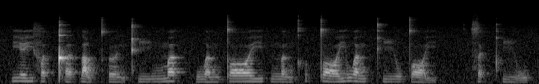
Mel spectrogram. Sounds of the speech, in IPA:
j e˥ j f ɐ˨ t̚ kʰ ɐ˨˥ t̚ aː˨˩ w t̪ʰ ɵ˨˩ n kʰ iː˨˧ ŋ m ɐ˥ k̚ | w ɐ˨ ŋ t̪ ɔː˥ j | n̪ ɐ˨˩ ŋ kʰ ʊ˥ k̚ t̪ ɔː˨˥ j w ɐ˧ ŋ kʰ iː˨ w t̪ ɔː˨˩ j | t͡s ɐ˨˥ k̚ pʰ iː˨˩ w

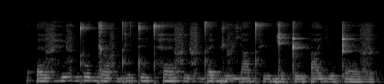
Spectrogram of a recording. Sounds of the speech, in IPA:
ʔ ɛ˨ v ɦ y˦ v d̪ u˦ ɡʲ ɔ˨ v d̪ i˨˦ t y˨ t̪ʰ ɛ˦ f i˨ v d̪ ɛ˦ bʲ u˨ v j a˦ t̪ʰ y˨ ɡ i˨ ʈ i˨ ʔ a˦ j y˨ ʈ ɛ˨ v

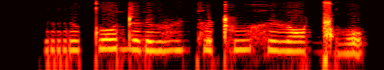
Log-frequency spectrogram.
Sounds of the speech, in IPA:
r ɯ t̪ o d ə ɽ ɨ v y kʲ ɔ ʈʰ ɯ x ɨ ɭ ɔ ɡ͡ǁ o

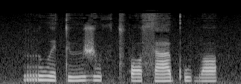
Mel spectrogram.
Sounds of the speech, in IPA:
r u e̯ t ʉ ʒ u θ t͡sʼ ɔ s a kʷʼ ɘ b ɒ

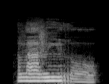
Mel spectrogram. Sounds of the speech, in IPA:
β a˦ v ĩ˦ r ɔ˨

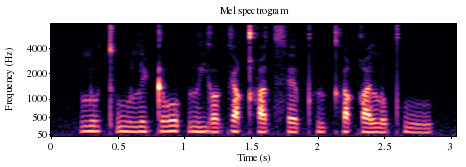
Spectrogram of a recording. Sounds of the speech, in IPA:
l u tʼ u l i ʈ o ʔ ɯ j ʌ k ɛ qʰ ɛ t͡sʰ ɛ pʰ ɯ kʰ ɯ q ɯ l o pʰ u

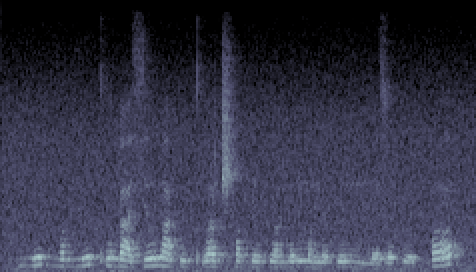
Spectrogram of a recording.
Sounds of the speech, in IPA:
ɡʱ u bʱ ʌ ɡʱ u kʷʼ ʌ ɗ a sʲ o w a k u kʷʼ a ʈ͡ʂʰ ʌ k e xʷ a m o ŋ͡m ʌ ŋ ɛ p u mː e z o k ɯ | ʌ

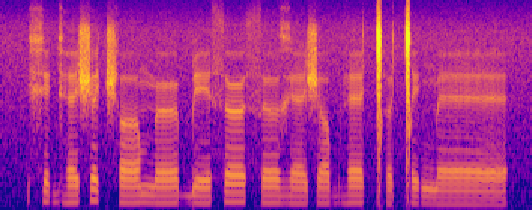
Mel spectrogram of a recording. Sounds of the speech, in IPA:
x e ɡʱ ɛ ʃ ə t͡ʃʰ ʌː m œː ɓ e θ œː θ əː ɣ ɛː ʃ ʌː bʱ ɛː ǀʰ ə ǀ e ŋ͡m ɛː

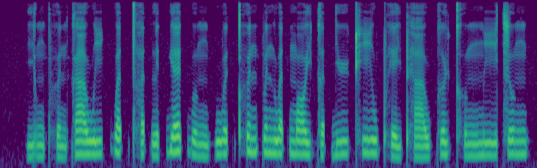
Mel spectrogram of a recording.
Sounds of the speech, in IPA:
j ʊ˨˩ ŋ pʰ ɵ˨˩ n k aː˧ w iː˨˥ k̚ w ɐ˨˥ t̚ t̪ʰ ɐ˨ t̚ l ɪ˨˥ k̚ j ɛː˥ k̚ w ʊ˨ ŋ | w ɵ˨˥ t̚ pʰ ɵ˧ n p ɵ˧ n w ɐ˧ t̚ m ɔː˧ j k ɐ˨ t̚ j yː˧ kʰ iː˧ w pʰ e˨ j pʰ aː˨˧ w k ɵ˧ ɥ kʰ ʊ˨˧ ŋ m iː˧ t͡s ʊ˥ ŋ

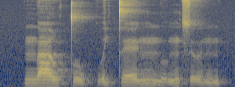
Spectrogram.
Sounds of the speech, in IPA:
n̪ aː˧ w t̪ o˨˩ w kʷ ɐ˨˩ j t̪ ɛː˨˧ ŋ n̪ ʊ˨˥ ŋ s ɵ˨ n

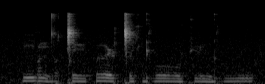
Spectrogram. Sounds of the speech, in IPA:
ɲ ɔ n d ɔ ǀ eː p əː ɭ ǀ ə ç ɖʱ oː c y n ɖʱ u

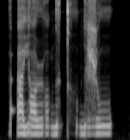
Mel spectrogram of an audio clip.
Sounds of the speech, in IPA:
ʔ a j ɒ ɹ ɔ ɡ ə kʰ ʊ ɡ ɪ ʐ u

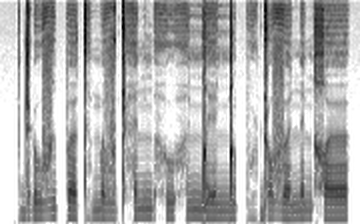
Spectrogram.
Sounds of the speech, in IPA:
d ə ɽ u v i p œ t̪ e̤ m œ v ə ʈ h ɛ n ŋ ə h u h ə ŋ͡ǃ e ŋ͡ǃ ə p ṳ ɖ ɔ v œ n ɛ n χ œ

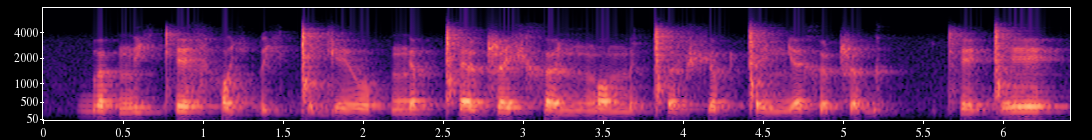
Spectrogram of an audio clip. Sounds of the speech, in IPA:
b œ˦˨ p ŋ e˦ ç cʰ e˦ z h ɔ˨ ç ɠ ə˨ ç ɡ͡ǀ ə˨ ɟ e˨ o̯ | ŋ ɛ˨ p ǀʰ ɛ˨ ʈ͡ʂ ɛ˦ ʃ x œ˨ ɲ ŋ ɔ˨ ŋ ə˨ ǀʰ ə˨ z ʃ œ˦ p ǀ e˨ ɲ ɛ˨ x ə˨ ʈ͡ʂ ə˨ ɡ | cʰ e˨ ɡ͡ǀ e˦

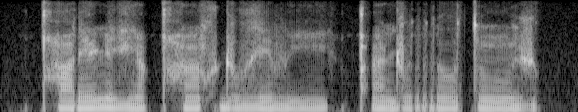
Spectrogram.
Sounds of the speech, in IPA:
qʰ o ɾ e ɳ i ɣ ĩ qʰ õ x ɖ u ɣ e β i | qʼ ĩ ɖ u r o t ũ ʒ

